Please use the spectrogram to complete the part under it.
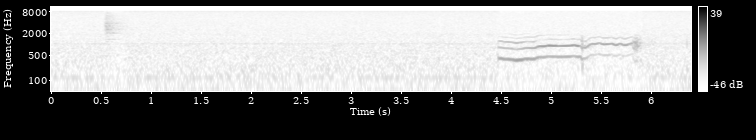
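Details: Kenny the Chihuahua snores: after a long quiet pause with one soft click, a single drawn-out, nasal, whistled tone wavers slightly for over a second.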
